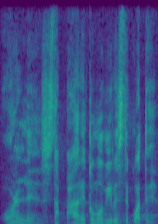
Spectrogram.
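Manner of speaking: hushed, impressed onlooker voice, a touch put on; lightly voiced impressed outsider; admiring outsider. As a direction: quietly marvel at someone's life like a neighbor.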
